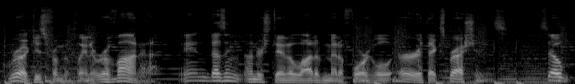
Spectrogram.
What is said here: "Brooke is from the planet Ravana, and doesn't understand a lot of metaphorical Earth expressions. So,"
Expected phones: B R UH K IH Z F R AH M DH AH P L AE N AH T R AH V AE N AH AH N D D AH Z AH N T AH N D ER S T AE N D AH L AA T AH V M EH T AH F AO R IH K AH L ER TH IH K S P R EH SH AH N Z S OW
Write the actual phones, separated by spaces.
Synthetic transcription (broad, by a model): R UH K IH Z F R AH M DH AH P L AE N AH T R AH V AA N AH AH N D D AH Z AH N T AH N D ER S T AE N D AH L AA T AH V M EH T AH F AO R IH K L ER TH IH K S P R EH SH AH N Z S OW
